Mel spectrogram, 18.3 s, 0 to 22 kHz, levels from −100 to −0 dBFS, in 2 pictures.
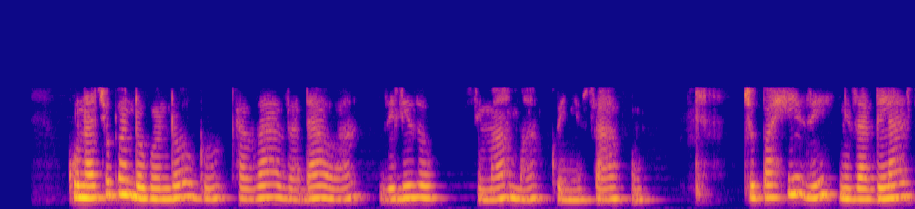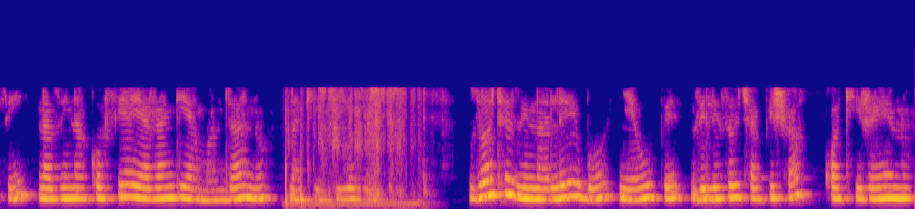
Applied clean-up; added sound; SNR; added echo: none; Writing; 16 dB; reverberation time 0.4 s.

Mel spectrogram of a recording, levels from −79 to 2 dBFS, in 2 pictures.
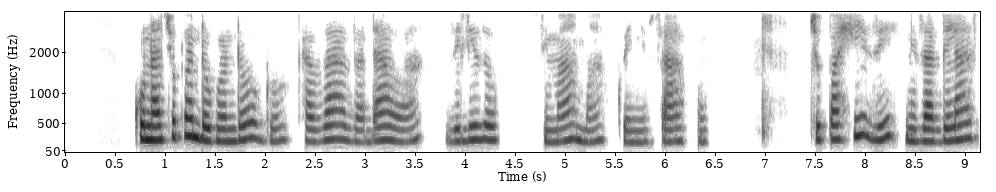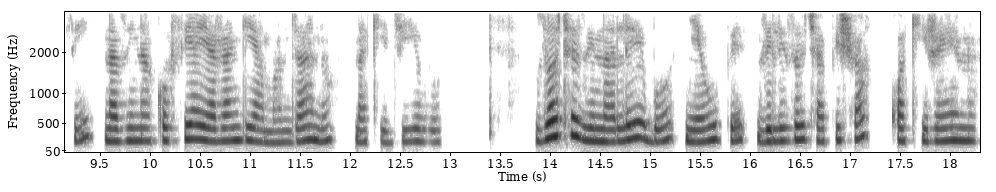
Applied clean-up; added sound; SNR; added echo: none; none; none; none.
